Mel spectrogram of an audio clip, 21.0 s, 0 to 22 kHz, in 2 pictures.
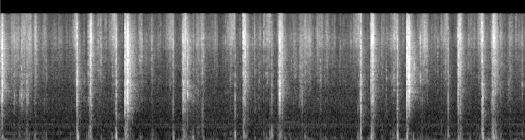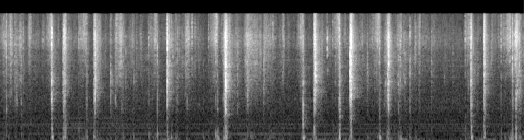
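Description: Cards are shuffled, an 80-card deck handled during a card reading. Many crisp, sharp snaps and riffling clicks come in irregular bursts throughout, with no talk.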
